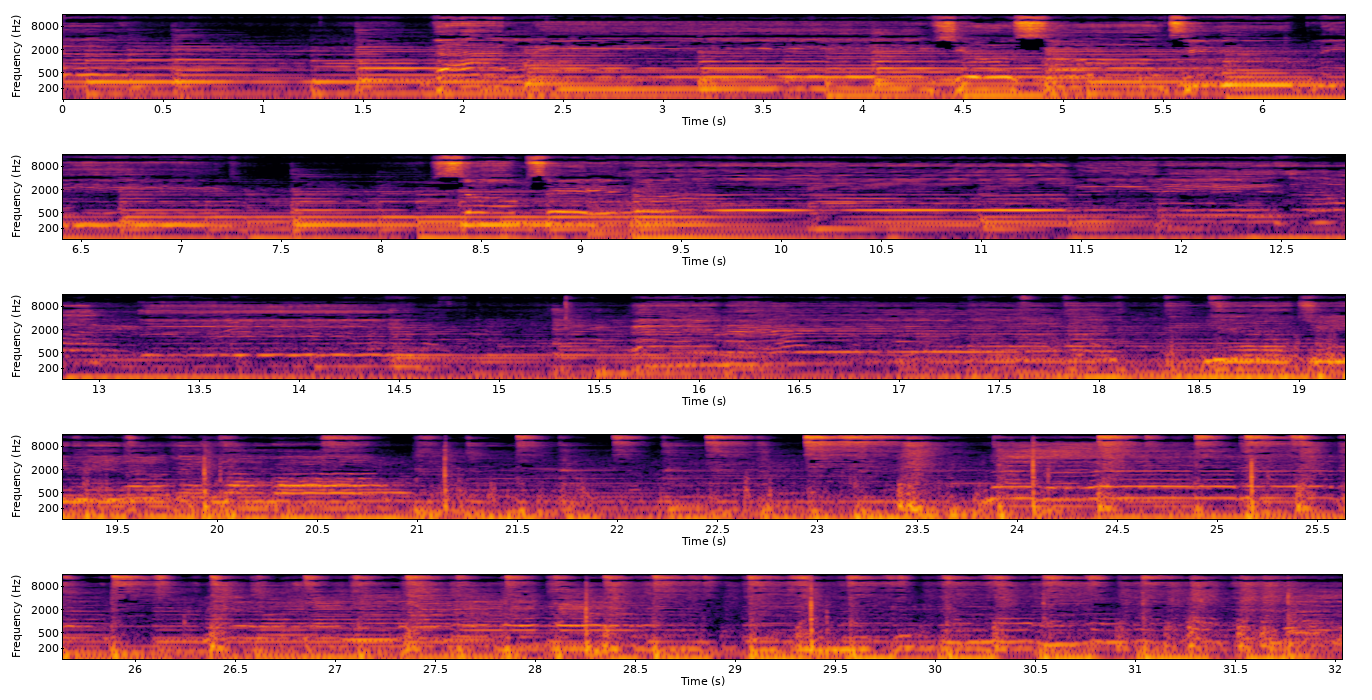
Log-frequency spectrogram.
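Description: Music: a slow ballad with guitar and singing, its notes long and held; drums come in about halfway through and keep a beat to the end.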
